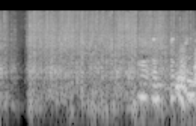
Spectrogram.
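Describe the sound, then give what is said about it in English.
A candy wrapper being unwrapped: a loud, dense crinkling crackle that starts abruptly after a brief pause and runs continuously, with a voice faintly present toward the end. “I'm sorry. I'm just unwrapping my candy from the weekend.”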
